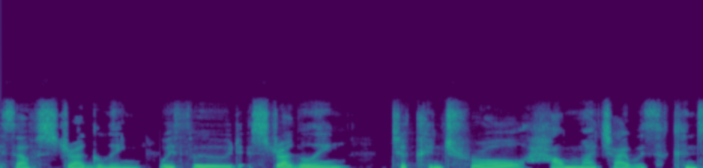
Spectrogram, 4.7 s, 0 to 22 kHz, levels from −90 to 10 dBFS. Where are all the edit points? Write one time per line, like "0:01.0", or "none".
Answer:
0:00.9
